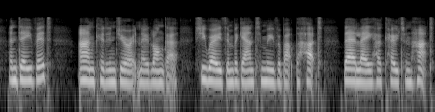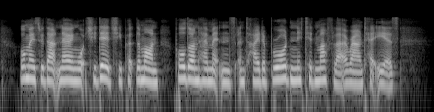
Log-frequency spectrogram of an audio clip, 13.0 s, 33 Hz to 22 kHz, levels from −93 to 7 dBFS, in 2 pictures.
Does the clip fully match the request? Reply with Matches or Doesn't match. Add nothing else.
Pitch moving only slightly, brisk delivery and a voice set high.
Matches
